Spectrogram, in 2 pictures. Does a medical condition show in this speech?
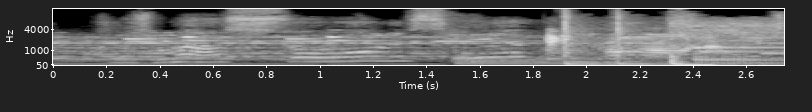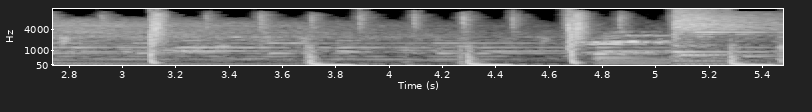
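No.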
